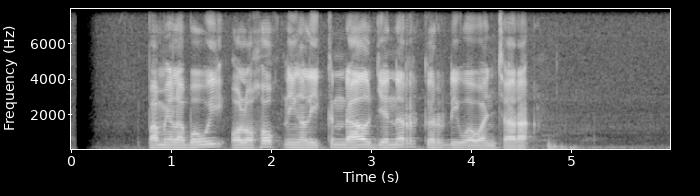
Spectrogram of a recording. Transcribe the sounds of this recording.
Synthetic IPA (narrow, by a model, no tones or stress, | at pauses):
pamɛlabowiɔlɔɦɔk̚niŋalikəndald͡ʒɛnərkɨrdiwawaɲt͡ʃaɾa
